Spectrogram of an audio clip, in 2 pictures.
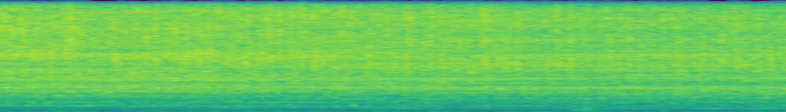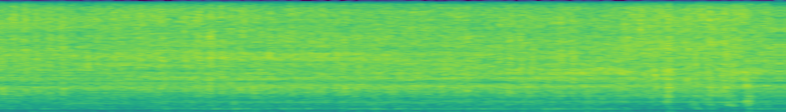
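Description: Water runs steadily from a newly installed bathroom sink faucet, a close, continuous hissing splash into the basin with faint mechanical clicks, and no talk over it.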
